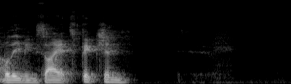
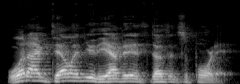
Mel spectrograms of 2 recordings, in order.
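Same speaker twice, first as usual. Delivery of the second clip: higher, louder mocking paraphrase of Darwin; mock Darwin confession; 6 semitones higher, 5 dB louder, faster than usual. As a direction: lampoon Darwin admitting defeat. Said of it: "Darwin saying".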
